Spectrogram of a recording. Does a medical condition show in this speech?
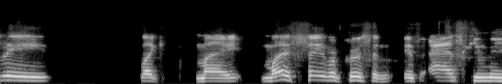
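Yes: cerebral palsy.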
